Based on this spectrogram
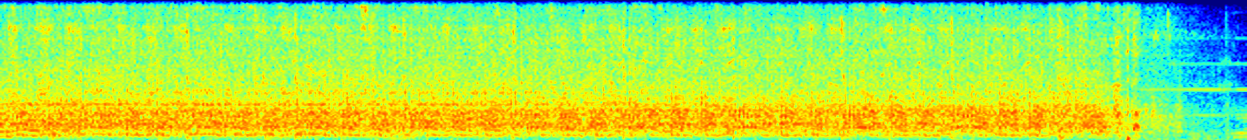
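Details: VW Golf TSI petrol engine: quick steady cranking that never catches; spark and fuel present, cam adjuster fault previously cleared; crank no start from jumped timing chain.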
